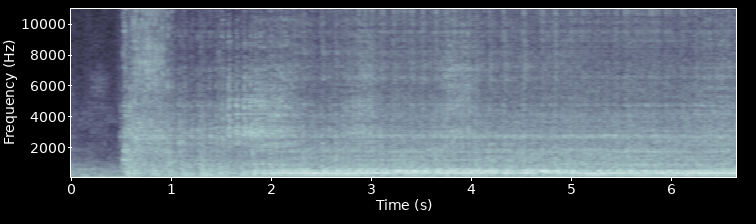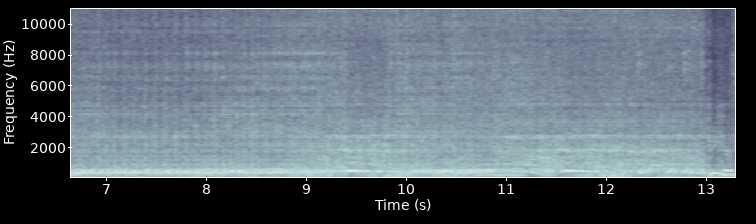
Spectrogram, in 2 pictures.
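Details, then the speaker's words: 34-year-old Kawasaki KS II-50 two-stroke, owner reported it bogging on acceleration and carburetor spilling fuel; after carburetor service it starts and holds a steady crisp buzz with gentle blips, running cleanly and pulling well. "como pueden apreciar bandas a pesar de sus 34 años que tiene esta moto de visita se oye mejor que una nueva la neta que está jalando muy bien"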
